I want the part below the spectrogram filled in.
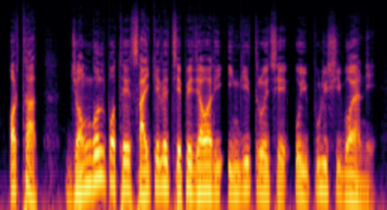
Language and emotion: Bengali, neutral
